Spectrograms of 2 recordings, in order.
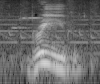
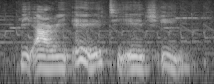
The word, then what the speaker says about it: breathe: such as age a-g-e breathe b-r-e-a-t-h-e please p-l-e-a-s-e the last e in all of those words age breathe and please is silent how about silent g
